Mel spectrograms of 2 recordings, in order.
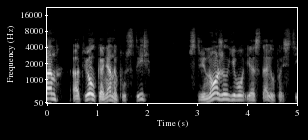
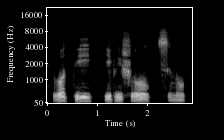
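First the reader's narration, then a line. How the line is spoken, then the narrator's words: Weak whisper of dying mother. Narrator (Russian): Мать лежала худая и слабая, не в силах сделать движение, сухие обтянутые губы шептали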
